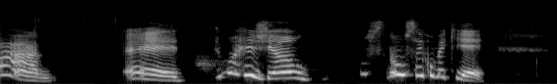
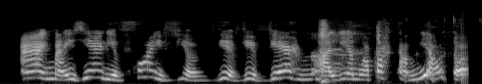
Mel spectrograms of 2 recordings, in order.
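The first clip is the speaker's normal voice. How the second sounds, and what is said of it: Put-on Brazilian rural caipira accent. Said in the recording (Portuguese): “Tem um sotaque caipira, né? ... eu adoro ficar imitando esse pessoal. Eles fazem uma voz caipira”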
